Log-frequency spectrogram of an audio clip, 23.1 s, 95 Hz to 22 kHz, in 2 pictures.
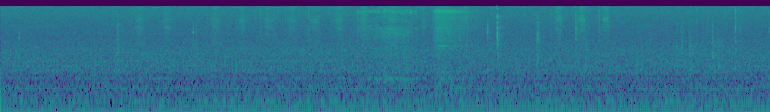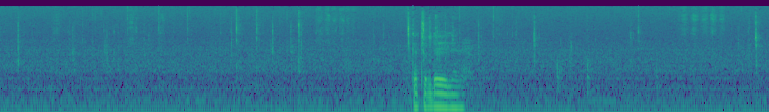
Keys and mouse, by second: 1.7 space, 1.9 alt+click, 7.5 space, 7.8 click, 8.0 space, 8.2 click, 10.4 ctrl+right click, 11.0 click, 12.3 alt+click, 12.8 ctrl+right click, 13.5 alt+click, 15.4 alt+click, 15.7 ctrl+right click, 16.3-18.0 shift+drag, 18.0 ctrl+d, 18.4 click, 18.9 shift+click, 19.6 space, 21.1 click, 22.9 space.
